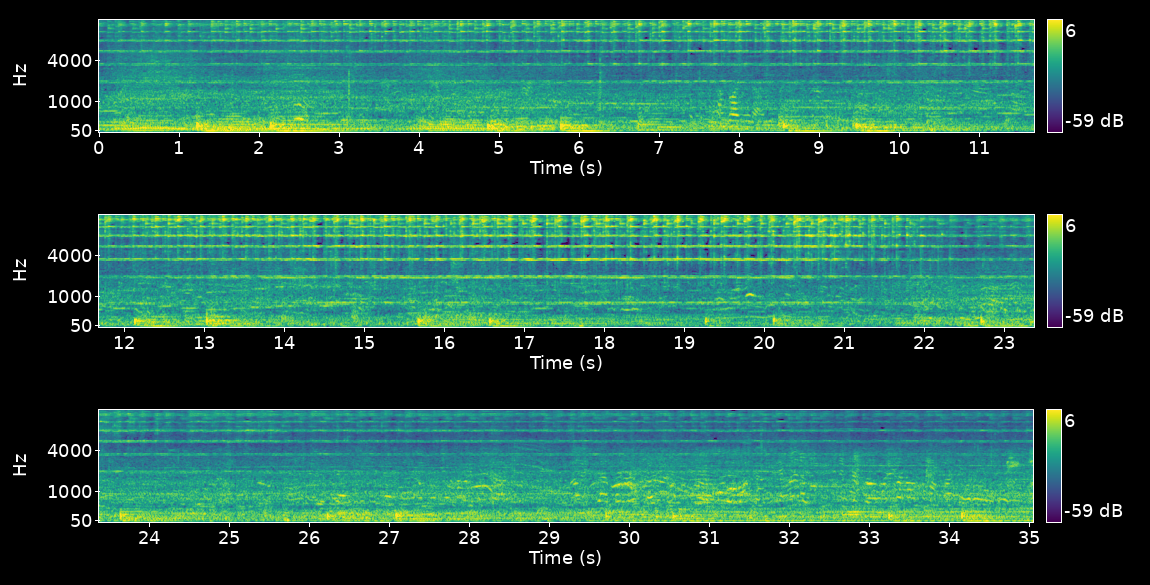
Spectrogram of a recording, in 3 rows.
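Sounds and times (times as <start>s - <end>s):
handbell ringing: 0.0s - 35.0s.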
